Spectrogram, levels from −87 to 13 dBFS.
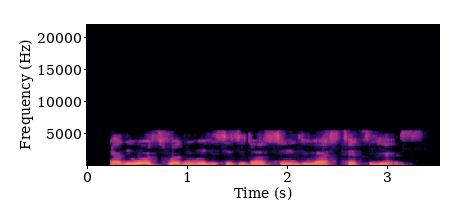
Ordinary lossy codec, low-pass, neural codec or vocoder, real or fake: AAC, 32 kbps; 5.4 kHz; vocoder, 44.1 kHz, 128 mel bands every 256 samples, BigVGAN v2; fake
